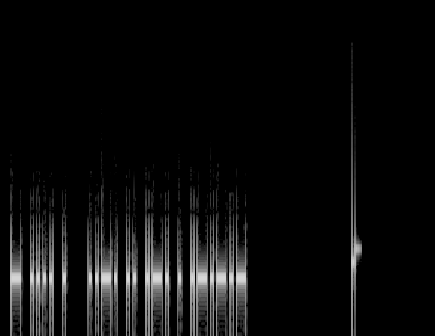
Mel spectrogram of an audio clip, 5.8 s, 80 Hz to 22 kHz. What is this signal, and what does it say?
Morse code, heard as a keyed tone, about 28 wpm, 700 Hz. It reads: THE FIRE.
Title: Sentences from Top 1400 Words 28wpm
